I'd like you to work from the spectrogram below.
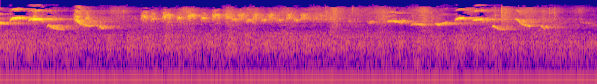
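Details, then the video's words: Oriental magpie-robin, called kacer, singing as a master recording for songbirds: bright whistles and downward slurs, then a run of rapid buzzy chattering notes, and more whistled phrases, with low hiss behind. "Masteran Suara Kacer"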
